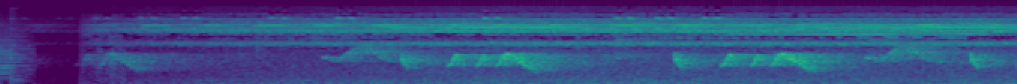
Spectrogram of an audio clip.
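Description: A bird calling in short runs of quick falling whistles, repeated every second or so over a steady high-pitched hiss, fading in about half a second in.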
